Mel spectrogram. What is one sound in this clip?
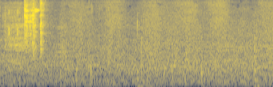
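Several men run past with quick footsteps.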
